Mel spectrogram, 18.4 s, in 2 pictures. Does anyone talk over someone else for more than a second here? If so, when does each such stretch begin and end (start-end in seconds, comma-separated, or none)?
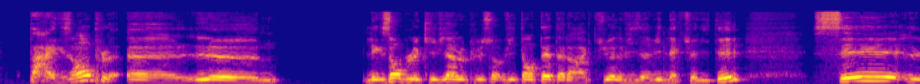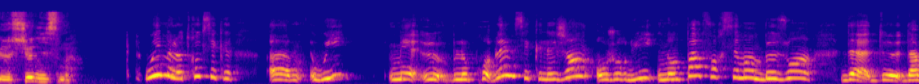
none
